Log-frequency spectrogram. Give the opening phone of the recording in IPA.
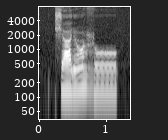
t͡ʃ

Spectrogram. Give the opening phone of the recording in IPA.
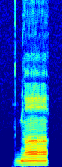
ɡ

